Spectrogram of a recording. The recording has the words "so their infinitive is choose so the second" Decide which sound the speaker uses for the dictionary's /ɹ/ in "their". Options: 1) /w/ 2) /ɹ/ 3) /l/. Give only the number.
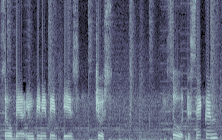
3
